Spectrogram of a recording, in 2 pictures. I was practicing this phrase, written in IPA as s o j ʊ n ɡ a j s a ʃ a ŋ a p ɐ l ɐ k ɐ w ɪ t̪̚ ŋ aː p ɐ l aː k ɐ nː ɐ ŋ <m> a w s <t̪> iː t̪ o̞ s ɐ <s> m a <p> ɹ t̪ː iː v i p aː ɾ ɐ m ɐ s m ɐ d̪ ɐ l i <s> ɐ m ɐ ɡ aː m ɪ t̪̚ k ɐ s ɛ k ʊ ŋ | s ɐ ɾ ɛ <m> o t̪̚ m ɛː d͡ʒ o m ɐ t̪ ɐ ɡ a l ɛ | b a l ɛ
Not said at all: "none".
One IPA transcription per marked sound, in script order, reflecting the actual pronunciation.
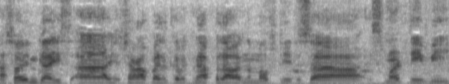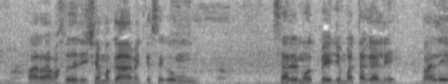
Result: m, d̪, s, none, ʃ, m

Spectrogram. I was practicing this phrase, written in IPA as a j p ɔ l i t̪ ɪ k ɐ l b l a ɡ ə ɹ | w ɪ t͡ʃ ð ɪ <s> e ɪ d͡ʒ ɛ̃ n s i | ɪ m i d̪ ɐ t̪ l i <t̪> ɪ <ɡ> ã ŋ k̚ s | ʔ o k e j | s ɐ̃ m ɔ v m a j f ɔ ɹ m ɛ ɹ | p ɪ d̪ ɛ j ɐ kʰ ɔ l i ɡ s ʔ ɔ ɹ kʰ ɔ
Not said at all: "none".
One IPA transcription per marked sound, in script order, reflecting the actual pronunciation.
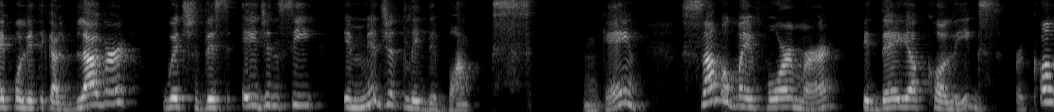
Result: s, d̪, b

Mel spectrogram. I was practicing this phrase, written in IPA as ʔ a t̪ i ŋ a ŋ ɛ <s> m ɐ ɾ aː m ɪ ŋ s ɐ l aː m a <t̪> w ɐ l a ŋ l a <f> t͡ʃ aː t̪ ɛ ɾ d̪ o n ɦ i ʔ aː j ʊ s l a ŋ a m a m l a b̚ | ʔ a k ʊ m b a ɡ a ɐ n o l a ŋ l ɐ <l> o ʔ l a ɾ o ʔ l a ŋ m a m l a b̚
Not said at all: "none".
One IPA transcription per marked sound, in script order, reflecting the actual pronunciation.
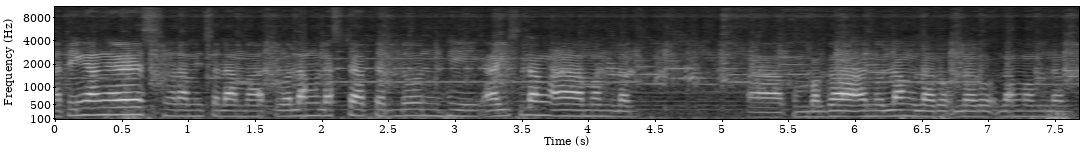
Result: s, t̪, s, ɾ

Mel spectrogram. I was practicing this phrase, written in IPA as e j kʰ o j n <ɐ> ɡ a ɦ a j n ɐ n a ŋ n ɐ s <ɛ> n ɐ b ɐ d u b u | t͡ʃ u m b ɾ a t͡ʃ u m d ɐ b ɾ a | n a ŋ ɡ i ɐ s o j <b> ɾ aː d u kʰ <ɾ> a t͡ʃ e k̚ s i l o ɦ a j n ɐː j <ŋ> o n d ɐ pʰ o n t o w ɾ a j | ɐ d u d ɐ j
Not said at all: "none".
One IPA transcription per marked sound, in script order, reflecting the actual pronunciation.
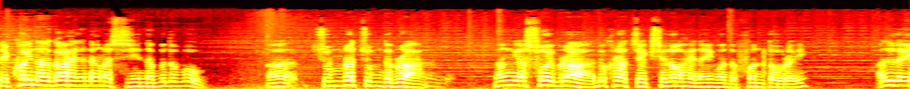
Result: a, i, b, ɾ, ŋ

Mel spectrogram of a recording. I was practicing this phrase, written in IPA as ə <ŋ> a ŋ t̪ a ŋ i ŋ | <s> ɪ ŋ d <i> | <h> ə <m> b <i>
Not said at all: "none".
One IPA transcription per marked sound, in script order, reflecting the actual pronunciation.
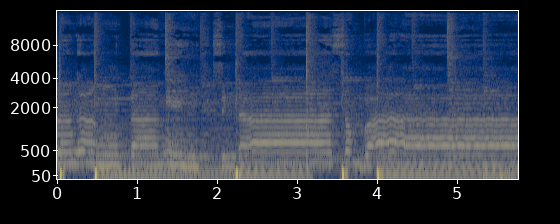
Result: ŋ, s, a, s, m, a

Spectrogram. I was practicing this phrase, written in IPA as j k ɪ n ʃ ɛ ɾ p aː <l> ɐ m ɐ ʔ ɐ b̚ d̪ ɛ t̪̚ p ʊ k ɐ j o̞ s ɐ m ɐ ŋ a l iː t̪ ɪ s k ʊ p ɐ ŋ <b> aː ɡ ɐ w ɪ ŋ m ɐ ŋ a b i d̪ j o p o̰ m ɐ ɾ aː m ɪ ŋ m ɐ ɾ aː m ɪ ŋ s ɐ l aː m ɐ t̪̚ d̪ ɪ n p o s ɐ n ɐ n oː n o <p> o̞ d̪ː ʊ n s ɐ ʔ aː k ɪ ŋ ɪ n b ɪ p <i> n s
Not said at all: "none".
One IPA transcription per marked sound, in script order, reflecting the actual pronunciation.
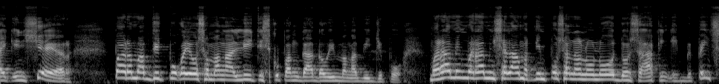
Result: ɾ, ɡ, ʔ, ɛ

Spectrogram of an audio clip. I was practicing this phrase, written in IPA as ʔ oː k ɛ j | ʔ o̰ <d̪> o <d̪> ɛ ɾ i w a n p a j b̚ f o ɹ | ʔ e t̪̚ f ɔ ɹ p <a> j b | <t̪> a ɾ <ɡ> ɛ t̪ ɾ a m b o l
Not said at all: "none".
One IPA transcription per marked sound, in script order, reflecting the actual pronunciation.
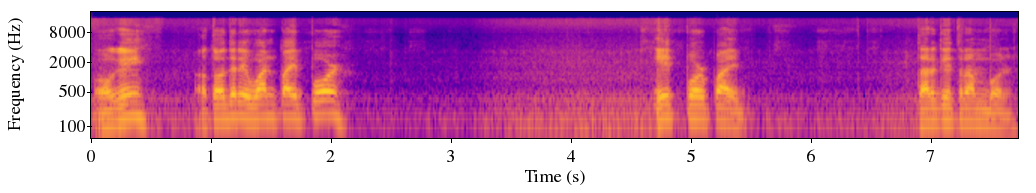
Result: t̪, d̪, a, t̪, ɡ

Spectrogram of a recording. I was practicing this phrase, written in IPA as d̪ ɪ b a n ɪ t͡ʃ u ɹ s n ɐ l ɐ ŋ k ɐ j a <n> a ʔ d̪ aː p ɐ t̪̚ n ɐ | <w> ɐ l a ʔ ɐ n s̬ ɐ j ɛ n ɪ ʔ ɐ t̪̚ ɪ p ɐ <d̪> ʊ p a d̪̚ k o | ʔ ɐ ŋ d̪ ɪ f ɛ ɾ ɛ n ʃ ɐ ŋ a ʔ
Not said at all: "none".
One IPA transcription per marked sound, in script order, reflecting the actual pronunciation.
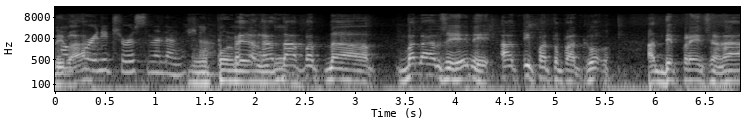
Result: ŋ, b, t̪

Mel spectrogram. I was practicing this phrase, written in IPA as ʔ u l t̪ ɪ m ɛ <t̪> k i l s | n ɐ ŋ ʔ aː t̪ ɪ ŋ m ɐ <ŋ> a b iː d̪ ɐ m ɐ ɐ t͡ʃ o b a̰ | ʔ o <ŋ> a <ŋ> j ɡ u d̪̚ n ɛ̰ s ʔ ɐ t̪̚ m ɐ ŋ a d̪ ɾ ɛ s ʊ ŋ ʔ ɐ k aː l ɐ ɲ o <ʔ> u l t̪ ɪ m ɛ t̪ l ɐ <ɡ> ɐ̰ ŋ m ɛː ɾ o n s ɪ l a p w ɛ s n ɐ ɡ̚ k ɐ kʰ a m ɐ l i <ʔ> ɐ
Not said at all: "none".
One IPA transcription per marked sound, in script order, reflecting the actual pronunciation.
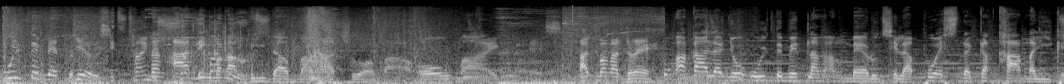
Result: t̪, ŋ, m, none, ʔ, ŋ, k

